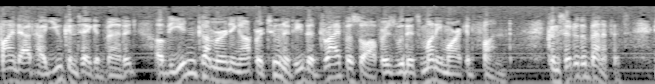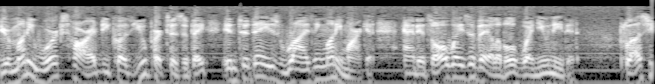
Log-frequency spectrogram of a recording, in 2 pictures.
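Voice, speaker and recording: A man reading a radio commercial in a brisk, persuasive announcer manner. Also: medium pitch. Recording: dull old radio recording with music.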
